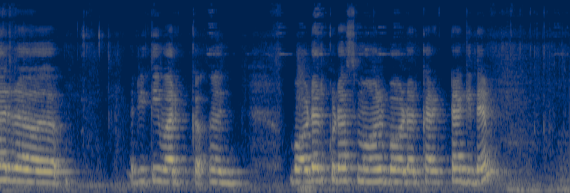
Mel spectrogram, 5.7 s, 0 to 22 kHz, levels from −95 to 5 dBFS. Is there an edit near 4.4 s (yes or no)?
no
